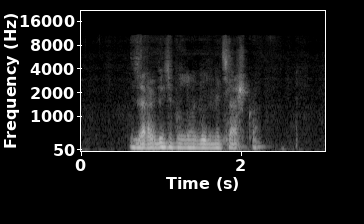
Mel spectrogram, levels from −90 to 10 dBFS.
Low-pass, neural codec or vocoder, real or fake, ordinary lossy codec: 10.8 kHz; codec, 24 kHz, 1.5 kbps, HILCodec; fake; AAC, 32 kbps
